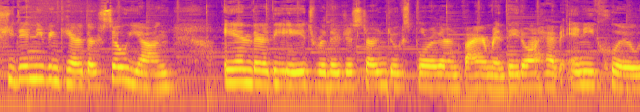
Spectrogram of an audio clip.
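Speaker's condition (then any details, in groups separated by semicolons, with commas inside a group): No condition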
